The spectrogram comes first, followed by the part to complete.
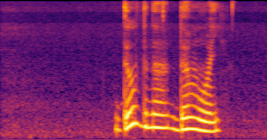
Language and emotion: Russian, positive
